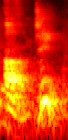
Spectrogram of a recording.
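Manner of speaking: a hint of Shatner calling him again; imitating Shatner. Shatner calling the neighbor a second time, lightly imitated. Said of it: "he goes again".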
